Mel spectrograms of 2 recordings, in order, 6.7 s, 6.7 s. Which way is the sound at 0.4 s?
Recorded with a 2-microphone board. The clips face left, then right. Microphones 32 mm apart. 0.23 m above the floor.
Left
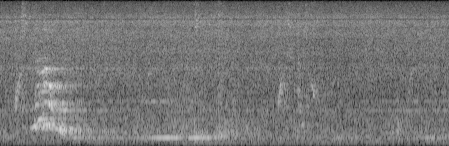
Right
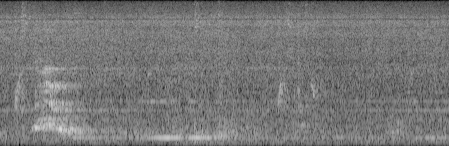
75° left (ahead or behind).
